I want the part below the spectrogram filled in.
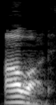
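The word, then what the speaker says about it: hour: যেমন অ্যান আওয়ার, এখানে হাওয়ার উচ্চারণ নয়, এইচ এর উচ্চারণটা উজ্জ্ব থাকে, অ্যান আওয়ার।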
